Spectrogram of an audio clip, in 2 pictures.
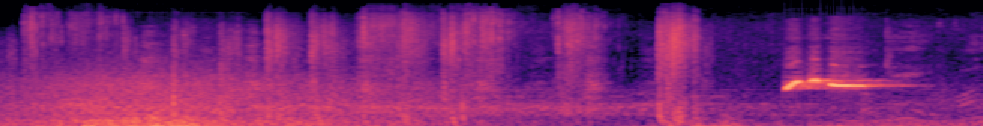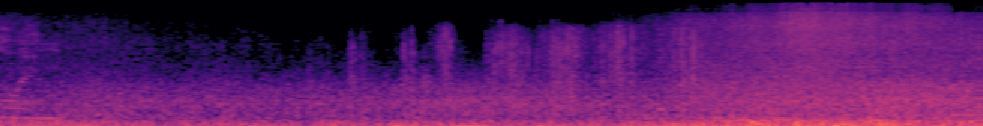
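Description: A short two-note whistle used to summon the follower Inigo in Skyrim, brief and clear over a steady windy, surf-like outdoor ambience.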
